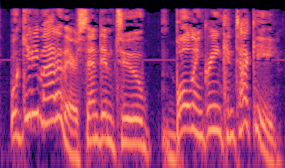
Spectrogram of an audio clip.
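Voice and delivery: high-pitched, hammed-up hasty order; mock church official. Mock church official moving priest.

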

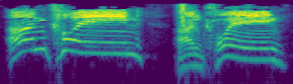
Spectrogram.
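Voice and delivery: high, loud leper's warning cry; mock screaming. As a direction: cry it out to clear the street. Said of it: "you had to wander around screaming".

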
